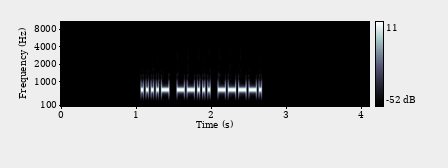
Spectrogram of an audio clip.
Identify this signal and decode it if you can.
Morse code, heard as a keyed tone, about 36 wpm, 700 Hz. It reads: 479
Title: Top 180 QSO Elements 35wpm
